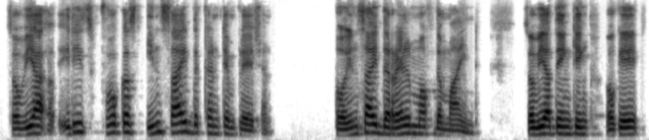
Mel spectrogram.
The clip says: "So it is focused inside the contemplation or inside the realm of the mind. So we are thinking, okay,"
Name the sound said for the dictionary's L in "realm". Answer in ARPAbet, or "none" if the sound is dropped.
L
